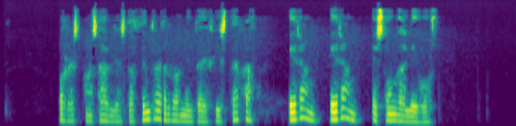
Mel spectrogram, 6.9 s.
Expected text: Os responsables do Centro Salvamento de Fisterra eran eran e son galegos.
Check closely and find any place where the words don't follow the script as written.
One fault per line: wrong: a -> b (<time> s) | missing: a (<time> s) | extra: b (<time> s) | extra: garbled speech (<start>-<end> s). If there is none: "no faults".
no faults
